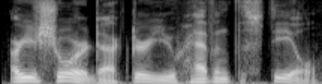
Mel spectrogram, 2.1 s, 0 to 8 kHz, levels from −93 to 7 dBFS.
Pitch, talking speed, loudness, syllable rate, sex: 100 Hz, 225 wpm, -15 LUFS, 5.5 syllables/s, male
